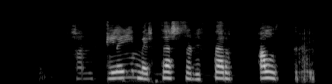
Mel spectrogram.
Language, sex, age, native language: Icelandic, female, 9, Icelandic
